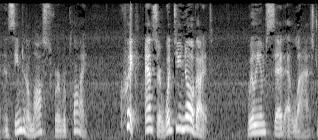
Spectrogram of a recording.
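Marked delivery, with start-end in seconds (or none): 2.4-4.3 sharp, high and loud impatient order; urgent demand. Acted. Lord Kelso demands an answer from William, high impatient shout. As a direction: snap at him to answer now, quickly. Lordship presses stammering servant.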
